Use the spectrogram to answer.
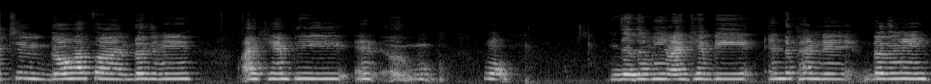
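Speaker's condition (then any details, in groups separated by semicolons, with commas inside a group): Cerebral palsy; wheelchair user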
